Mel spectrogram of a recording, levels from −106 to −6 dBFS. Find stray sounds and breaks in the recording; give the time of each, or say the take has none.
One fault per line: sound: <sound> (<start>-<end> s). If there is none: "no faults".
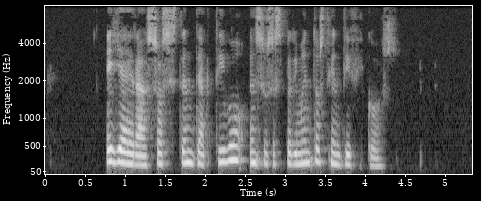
no faults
